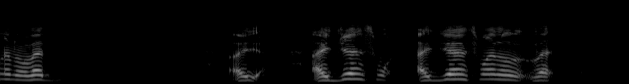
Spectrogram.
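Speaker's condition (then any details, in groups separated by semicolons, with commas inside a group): Cerebral palsy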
